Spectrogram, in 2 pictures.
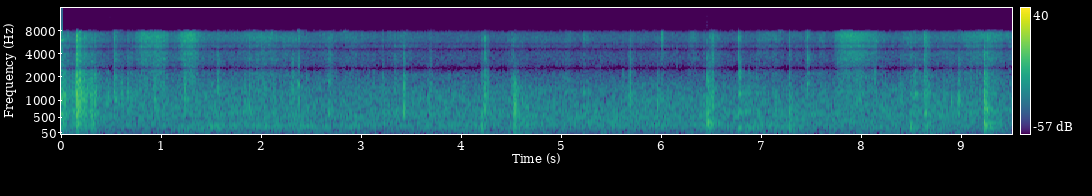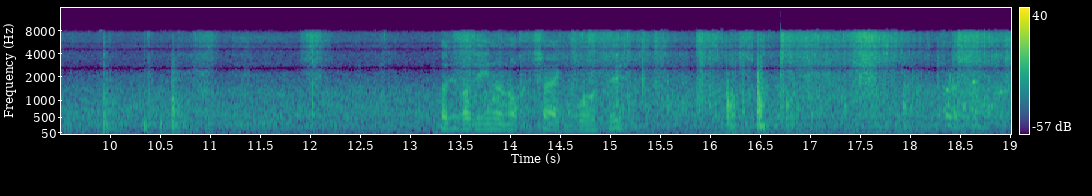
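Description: Wooden boards knock and clatter as a hinged lid is lifted and lowered.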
